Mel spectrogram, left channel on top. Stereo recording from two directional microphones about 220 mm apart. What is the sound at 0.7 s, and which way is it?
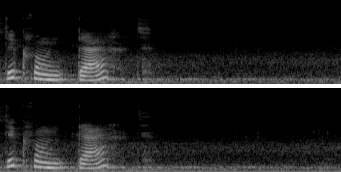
Speech, 15° right (ahead or behind).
